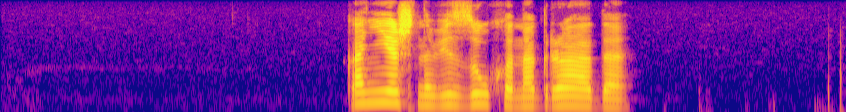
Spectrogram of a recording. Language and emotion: Russian, positive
